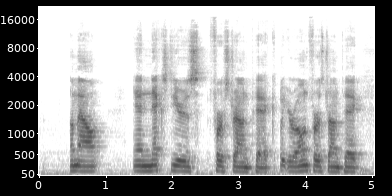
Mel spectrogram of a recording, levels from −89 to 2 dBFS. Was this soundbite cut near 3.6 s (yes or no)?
yes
